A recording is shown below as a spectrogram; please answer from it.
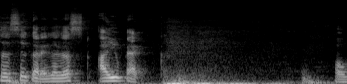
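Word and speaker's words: IUPAC: लेकिन ऑथेंटिक जो प्रोनाउंसिएशन है इसका, जो आईपीएससी को प्रोनाउंस किया जाता है वो आईयूपैक।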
